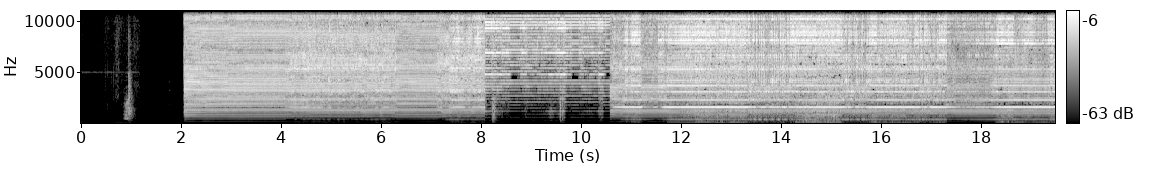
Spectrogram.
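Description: Parkside electric engraving pen buzzing steadily, starting about two seconds in. Its vibrating tip chatters against the cast iron of a skillet's base as it cuts marks into the metal, grittier and a little louder in the second half.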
